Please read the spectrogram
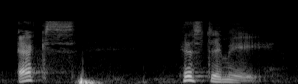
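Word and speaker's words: ex histemi (ἐξίστημι): That's E-K-S-I-S-T, long E-M-I, ex histemi.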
